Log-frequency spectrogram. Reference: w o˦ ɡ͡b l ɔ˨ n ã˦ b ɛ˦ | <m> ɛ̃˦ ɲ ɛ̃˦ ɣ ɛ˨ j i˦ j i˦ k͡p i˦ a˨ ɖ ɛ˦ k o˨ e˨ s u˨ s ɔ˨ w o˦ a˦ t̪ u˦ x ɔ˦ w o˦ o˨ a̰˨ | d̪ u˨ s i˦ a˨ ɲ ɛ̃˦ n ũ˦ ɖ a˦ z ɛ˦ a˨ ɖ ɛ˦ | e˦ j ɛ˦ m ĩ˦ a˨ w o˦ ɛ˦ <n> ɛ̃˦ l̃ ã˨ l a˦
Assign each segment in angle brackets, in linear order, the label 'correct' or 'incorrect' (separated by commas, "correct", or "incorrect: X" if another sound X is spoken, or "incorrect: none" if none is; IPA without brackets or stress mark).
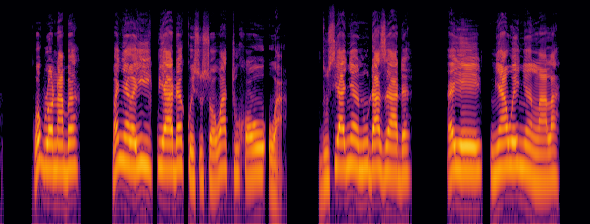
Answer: correct, incorrect: ɲ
